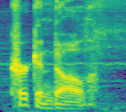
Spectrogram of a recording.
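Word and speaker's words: Kuykendahl: That road here in Houston is pronounced by the locals Kirkendall.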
